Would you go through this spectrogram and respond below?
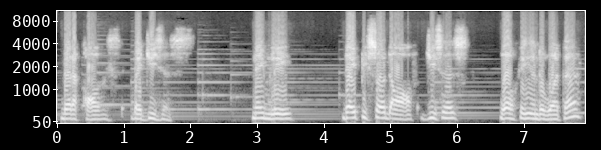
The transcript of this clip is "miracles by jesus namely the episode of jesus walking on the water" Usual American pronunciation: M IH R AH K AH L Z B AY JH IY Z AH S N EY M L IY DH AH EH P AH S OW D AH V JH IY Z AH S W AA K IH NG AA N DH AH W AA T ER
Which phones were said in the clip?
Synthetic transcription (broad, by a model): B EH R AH K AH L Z B AY JH IY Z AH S N EY M L IY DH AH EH P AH S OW D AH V JH IY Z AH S W AA K IH NG AA N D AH W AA T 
